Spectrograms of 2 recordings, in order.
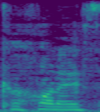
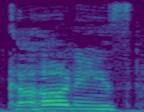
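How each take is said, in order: First: It is said in her own normal way. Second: It is said in her redneck dad's way.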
